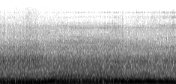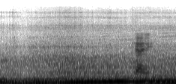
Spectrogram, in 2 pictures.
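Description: A car with a five-speed sequential gearbox drives off, its engine rumbling loudly from inside the cabin with revs rising, dipping and climbing again through a gear change, while someone talks over it.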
